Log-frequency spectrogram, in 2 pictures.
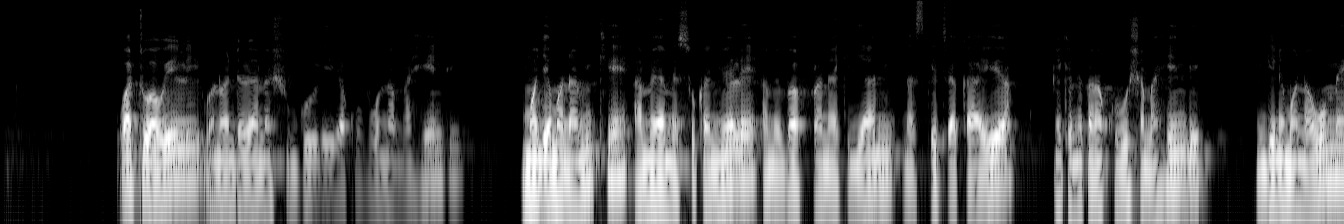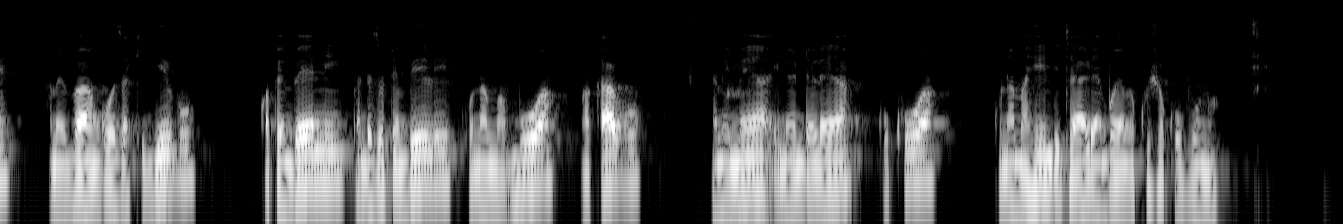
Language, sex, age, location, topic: Swahili, male, 25-35, Dar es Salaam, agriculture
